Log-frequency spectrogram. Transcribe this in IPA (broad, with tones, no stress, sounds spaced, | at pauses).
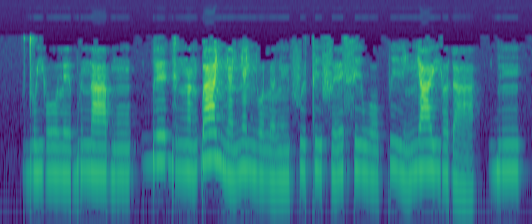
d u˨ j oː˨ l e˨ b ɨ˧ n aː˧ b ũ˧ | ɡ͡b eː˦ ɡ e˧ ŋ ã˧ ɡ͡b aː˦ ɲ ã˨ ɲ ã˧ ɲ o˨ l ə˨ l ĩ˨ f ɨ˧ t i˧ f eː˨˦ s i˧ w o˧ p iː˦˨ ɲ aː˦ j ə˧ ɗ a˨ | ɡ͡b ĩ˧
